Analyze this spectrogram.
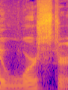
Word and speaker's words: Worcester: Now, most people don't say Worcester sauce. They say Worcestershire sauce. But it's Worcester. That's actually how you're supposed to pronounce it. That's how you pronounce the place name, Worcester.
